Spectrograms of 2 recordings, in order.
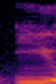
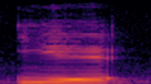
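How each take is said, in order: First: "ye" said as ee-uh, with a schwa ending; wrong pronunciation. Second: "ye" said as ee-eh, open ending; correct pronunciation. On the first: Teacher showing what it doesn't sound like, "ye" as ee-uh. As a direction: draw "ye" out wrongly as ee-uh. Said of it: "doesn't sound like ye like this". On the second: Teacher correcting the vowel, "ye" ending in eh. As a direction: glide "ye" from ee into an open eh. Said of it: "but it is ye". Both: Shown as a demonstration.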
